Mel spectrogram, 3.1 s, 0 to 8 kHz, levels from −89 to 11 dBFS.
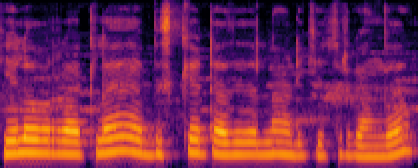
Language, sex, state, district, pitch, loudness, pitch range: Tamil, male, Tamil Nadu, Kanyakumari, 175 Hz, -14 LUFS, 170-190 Hz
